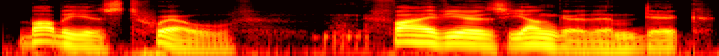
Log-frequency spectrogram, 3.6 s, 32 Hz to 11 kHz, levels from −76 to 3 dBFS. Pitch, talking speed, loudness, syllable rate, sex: 100 Hz, 115 wpm, -19 LUFS, 3.9 syllables/s, male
